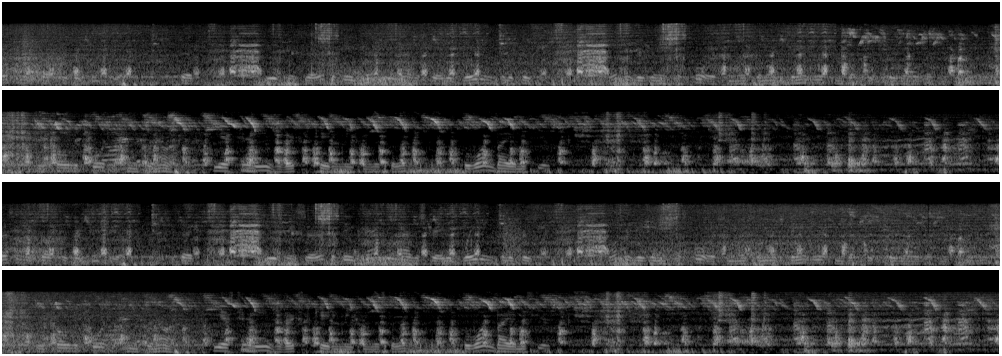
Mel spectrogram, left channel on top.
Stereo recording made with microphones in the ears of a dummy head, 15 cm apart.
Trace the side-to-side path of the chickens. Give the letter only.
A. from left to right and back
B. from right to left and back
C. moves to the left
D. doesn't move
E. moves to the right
B.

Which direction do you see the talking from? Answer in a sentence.
You can hear the talking on the right.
